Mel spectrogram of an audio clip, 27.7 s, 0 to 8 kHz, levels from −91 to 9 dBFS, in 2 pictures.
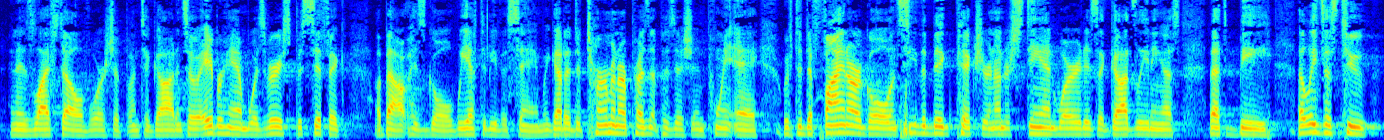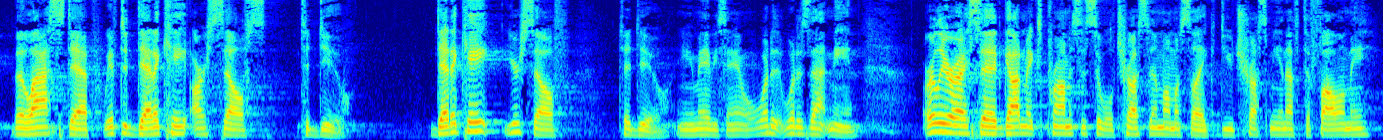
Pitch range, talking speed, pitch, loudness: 115-145 Hz, 225 wpm, 130 Hz, -24 LUFS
